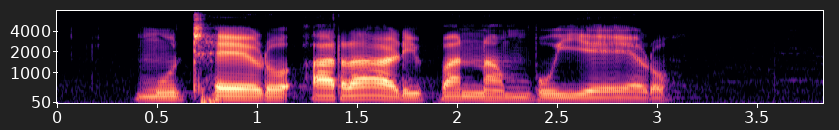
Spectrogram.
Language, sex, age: Venda, male, 22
